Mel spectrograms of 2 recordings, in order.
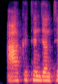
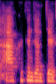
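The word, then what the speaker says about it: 아크탄젠트: 어떻게 표기하든 이렇게 표기하든 이렇게 표기하든 아크 텐전트 x, 아크 텐전트 x라고 읽는다.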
